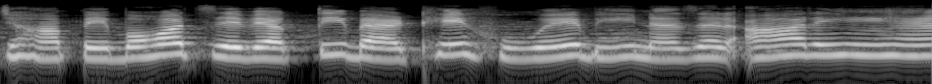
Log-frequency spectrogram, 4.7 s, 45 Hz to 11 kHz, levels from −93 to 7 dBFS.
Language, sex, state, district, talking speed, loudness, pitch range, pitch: Hindi, female, Jharkhand, Palamu, 155 wpm, -16 LUFS, 245-295 Hz, 260 Hz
